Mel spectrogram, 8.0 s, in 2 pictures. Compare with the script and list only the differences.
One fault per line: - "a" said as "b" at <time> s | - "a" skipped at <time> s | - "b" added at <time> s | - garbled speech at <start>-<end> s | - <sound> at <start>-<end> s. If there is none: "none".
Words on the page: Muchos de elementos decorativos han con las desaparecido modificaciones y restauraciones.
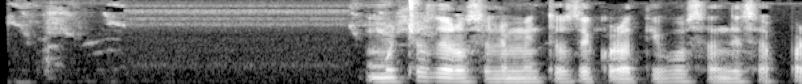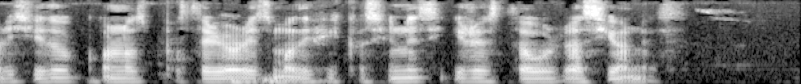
- "los" added at 2.2 s
- "desaparecido" added at 3.6 s
- "desaparecido" said as "posteriores" at 4.8 s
